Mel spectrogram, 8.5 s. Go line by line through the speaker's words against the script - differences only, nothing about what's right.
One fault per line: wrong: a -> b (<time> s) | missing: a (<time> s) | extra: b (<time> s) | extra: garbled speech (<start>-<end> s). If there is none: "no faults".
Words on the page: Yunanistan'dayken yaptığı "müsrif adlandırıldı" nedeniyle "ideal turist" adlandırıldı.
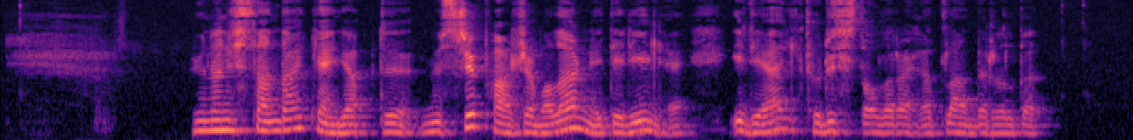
wrong: adlandırıldı -> harcamalar (3.7 s)
extra: olarak (6.5 s)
